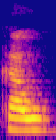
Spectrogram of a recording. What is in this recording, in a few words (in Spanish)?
"jau", Silabas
